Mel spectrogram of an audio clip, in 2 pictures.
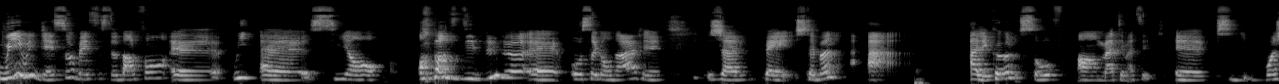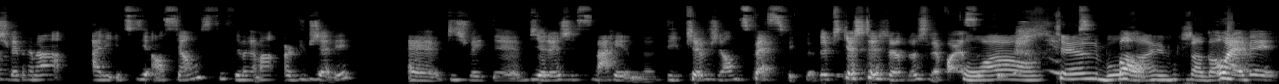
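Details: Adult woman who stutters, also has ADHD, and has undergone speech-language therapy; stuttering.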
